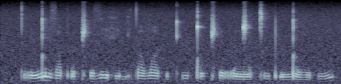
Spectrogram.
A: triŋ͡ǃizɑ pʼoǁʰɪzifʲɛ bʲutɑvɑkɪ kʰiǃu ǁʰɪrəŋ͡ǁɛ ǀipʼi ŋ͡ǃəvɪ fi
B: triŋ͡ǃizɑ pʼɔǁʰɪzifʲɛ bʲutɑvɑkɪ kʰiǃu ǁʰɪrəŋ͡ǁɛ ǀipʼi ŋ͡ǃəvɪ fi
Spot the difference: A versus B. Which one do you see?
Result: A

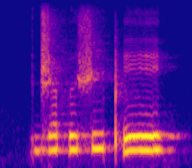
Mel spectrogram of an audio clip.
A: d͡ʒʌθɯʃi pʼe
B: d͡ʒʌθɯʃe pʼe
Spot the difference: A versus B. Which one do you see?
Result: A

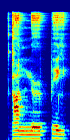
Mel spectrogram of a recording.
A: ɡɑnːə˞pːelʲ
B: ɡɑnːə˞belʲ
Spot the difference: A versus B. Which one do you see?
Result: A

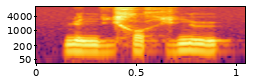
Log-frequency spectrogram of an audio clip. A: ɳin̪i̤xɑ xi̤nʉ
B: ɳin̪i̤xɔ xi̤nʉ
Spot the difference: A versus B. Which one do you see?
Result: B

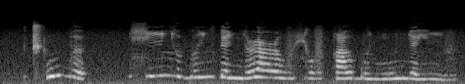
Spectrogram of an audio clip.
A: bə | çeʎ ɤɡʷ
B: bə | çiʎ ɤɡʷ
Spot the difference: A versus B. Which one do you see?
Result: B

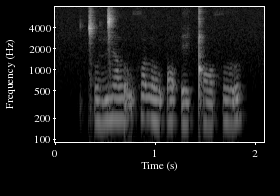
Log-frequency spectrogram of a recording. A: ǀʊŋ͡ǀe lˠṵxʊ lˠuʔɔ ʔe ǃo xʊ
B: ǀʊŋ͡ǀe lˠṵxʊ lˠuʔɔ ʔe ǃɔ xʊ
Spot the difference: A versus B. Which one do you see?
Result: B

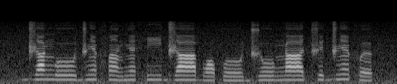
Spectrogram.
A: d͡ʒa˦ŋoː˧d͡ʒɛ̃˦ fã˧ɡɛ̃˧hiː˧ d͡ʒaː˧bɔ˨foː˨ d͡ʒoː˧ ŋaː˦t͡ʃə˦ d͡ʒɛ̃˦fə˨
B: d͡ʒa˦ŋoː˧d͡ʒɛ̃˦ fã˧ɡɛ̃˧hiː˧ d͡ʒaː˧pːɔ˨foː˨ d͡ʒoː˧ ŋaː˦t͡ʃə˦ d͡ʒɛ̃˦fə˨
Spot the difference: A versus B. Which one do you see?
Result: A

